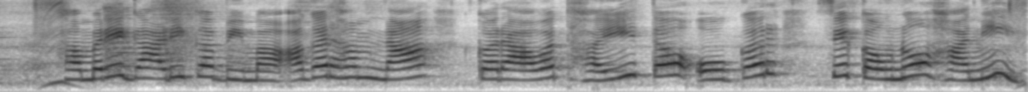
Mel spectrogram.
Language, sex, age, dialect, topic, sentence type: Bhojpuri, female, 18-24, Western, banking, question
